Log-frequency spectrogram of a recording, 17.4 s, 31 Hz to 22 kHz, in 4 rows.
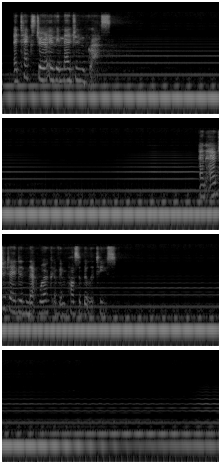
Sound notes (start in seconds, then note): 3.1 electronic humming; 10.8 electronic humming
